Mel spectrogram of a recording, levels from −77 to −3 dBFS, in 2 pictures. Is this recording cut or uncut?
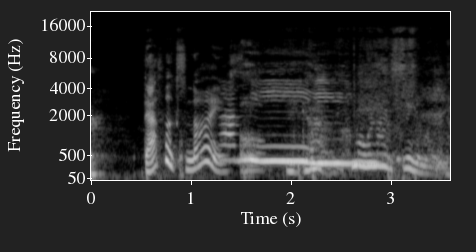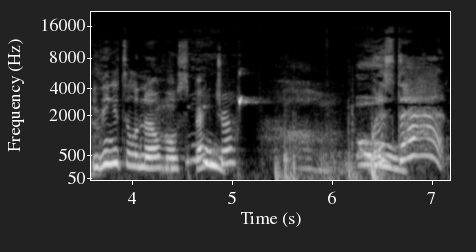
cut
